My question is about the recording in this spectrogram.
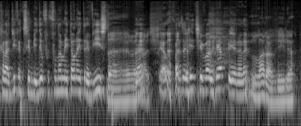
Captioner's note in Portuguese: risadas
